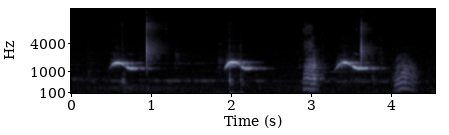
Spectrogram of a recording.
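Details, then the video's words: Javan myna calling its mate at night: clear whistles that rise then fall, each ending in a sharp click, alternating with harsh, nasal, harmonic-rich calls roughly every second. "burung jalak kebo gacor malam - malam panggil mamake cewe"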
